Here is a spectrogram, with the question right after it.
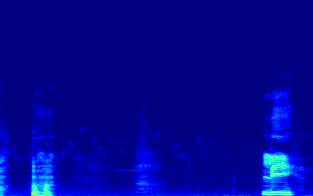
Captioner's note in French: gazouillis d'oiseaux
